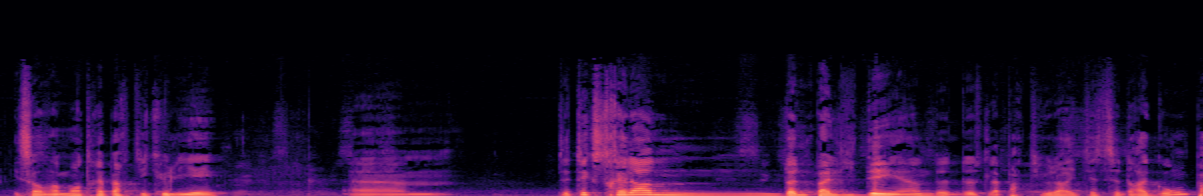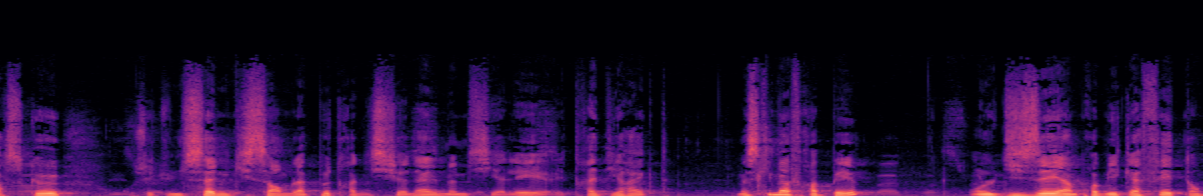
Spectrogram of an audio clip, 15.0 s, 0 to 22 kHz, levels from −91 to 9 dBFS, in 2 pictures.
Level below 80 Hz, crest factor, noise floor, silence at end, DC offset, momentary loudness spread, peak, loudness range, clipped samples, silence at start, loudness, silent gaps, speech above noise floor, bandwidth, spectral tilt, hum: -48 dBFS; 20 dB; -56 dBFS; 0 s; under 0.1%; 14 LU; -2 dBFS; 5 LU; under 0.1%; 0.1 s; -20 LUFS; none; 36 dB; 14.5 kHz; -6.5 dB/octave; none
